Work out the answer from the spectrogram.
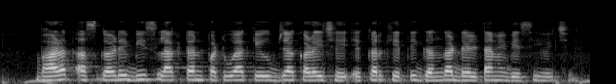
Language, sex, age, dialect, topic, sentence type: Magahi, female, 18-24, Western, agriculture, statement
